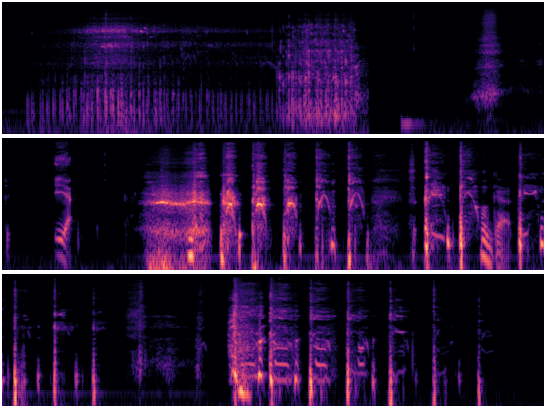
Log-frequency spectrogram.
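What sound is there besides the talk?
coughing fit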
